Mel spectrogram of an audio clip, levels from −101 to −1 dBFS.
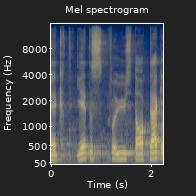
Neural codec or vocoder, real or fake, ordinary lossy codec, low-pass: vocoder, 48 kHz, 128 mel bands, Vocos; fake; none; 14.4 kHz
